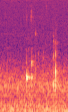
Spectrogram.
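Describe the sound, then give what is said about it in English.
Someone takes a quiet sip of water, with two soft, wet swallowing clicks amid otherwise hushed surroundings. “Pardon me, I'm gonna take a drink of water.”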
